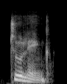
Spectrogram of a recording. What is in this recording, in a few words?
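"toolmaker", Indian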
